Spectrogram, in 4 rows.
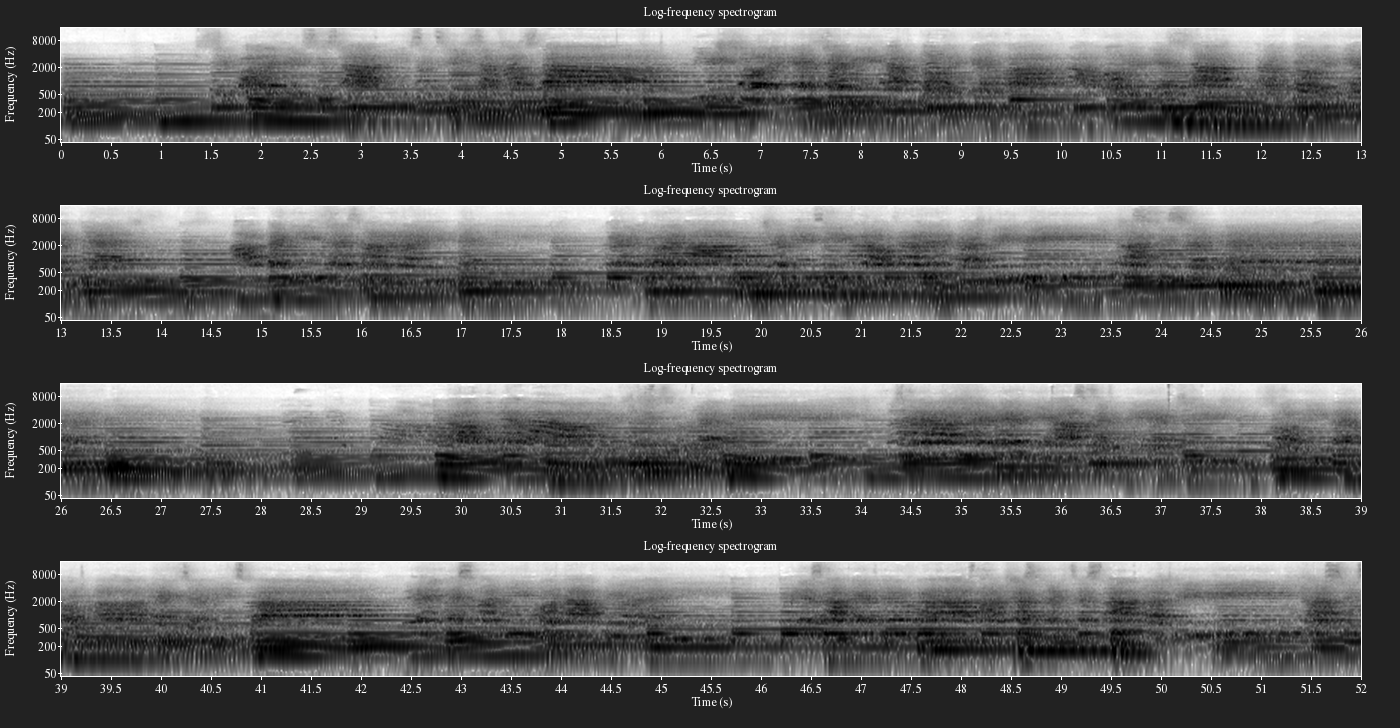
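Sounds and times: children's choir singing: 0.0 - 52.0.

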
